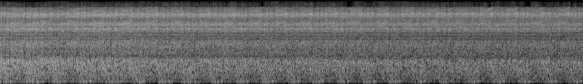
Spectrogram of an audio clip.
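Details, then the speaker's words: Lego electric motor at start-up: a high, thin whir with an uneven pulsing, labouring as it struggles to come up to speed. The cause is unconfirmed. "You can kind of hear how it struggles to start."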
